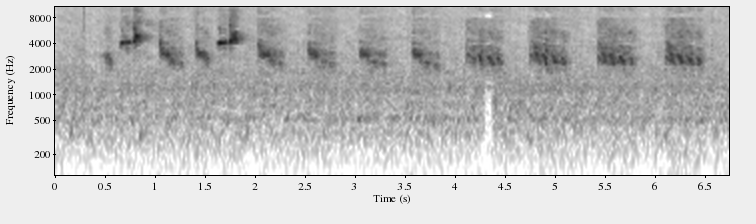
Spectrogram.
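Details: Long-tailed shrike with fighting-sparrow filler, set against natural water sounds for stressed birds. Evenly spaced, slightly buzzy chirps come about every half second, with a few brighter whistled notes early on, over constant watery rushing.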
